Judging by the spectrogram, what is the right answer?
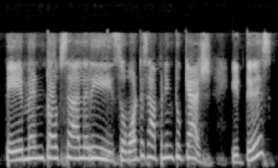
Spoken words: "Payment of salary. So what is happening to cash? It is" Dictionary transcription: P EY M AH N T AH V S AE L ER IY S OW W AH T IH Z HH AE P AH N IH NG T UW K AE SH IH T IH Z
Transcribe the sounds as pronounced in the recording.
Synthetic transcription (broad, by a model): P EY M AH N T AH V S AE L ER IY S OW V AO T IH Z HH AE P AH N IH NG T UW K AE SH IH T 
